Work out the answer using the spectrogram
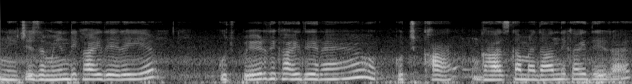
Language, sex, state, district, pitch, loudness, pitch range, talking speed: Hindi, female, Bihar, Araria, 235 Hz, -16 LUFS, 220-245 Hz, 210 wpm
